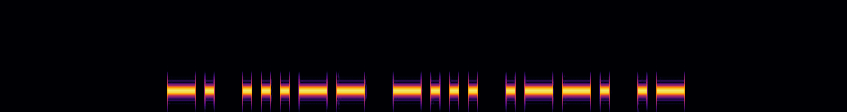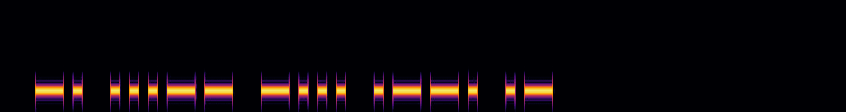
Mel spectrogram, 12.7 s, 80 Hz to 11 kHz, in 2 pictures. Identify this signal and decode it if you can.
Morse code, heard as a keyed tone, about 17 wpm, 700 Hz. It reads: N3BPA N3BPA
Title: USA Call Signs - 5 Characters - Repeated 2x - 17wpm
